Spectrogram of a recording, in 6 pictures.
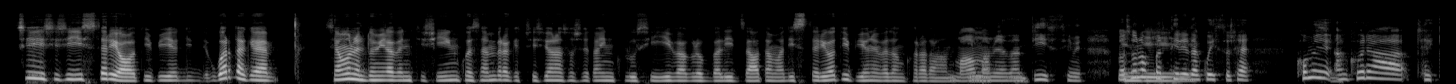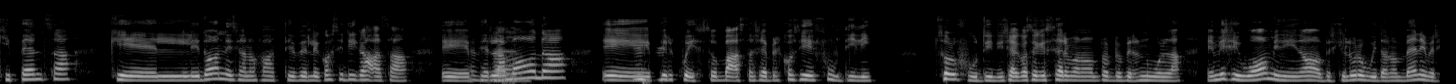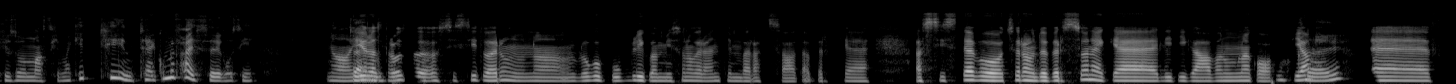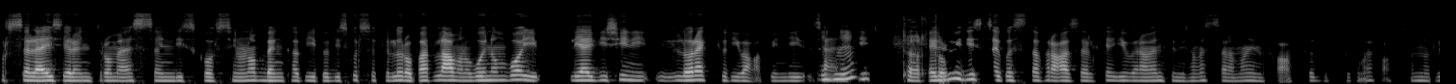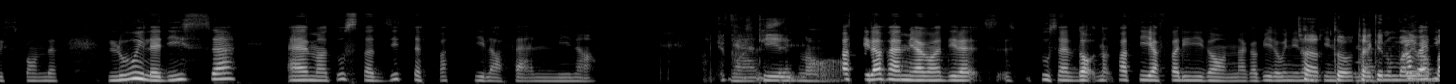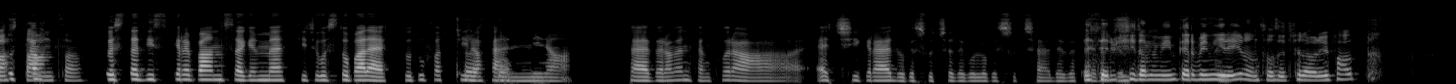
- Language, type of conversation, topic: Italian, unstructured, Che cosa pensi della vendetta?
- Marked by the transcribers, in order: lip smack; drawn out: "quindi"; "cioè" said as "ceh"; "cioè" said as "ceh"; "proprio" said as "propio"; "cioè" said as "ceh"; "cioè" said as "ceh"; drawn out: "no"; "cioè" said as "ceh"; "cioè" said as "ceh"; "Cioè" said as "ceh"; laughing while speaking: "fatta"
